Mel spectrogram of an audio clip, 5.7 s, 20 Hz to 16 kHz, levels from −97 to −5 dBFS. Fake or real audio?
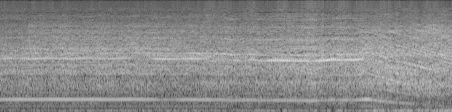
real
